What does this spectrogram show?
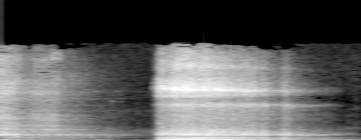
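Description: Breathy rushing air as people take a deep breath together: a softer breath fades out, a short lull, then a loud group inhale or exhale surges and slowly trails off. No talking.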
